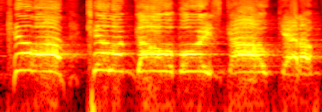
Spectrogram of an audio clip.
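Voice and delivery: high, full-voiced shouts urging the fighters on; battle shout. Preacher as David shouting for the battle, urgent yelling. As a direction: holler them into battle. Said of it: "he shouts for it".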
